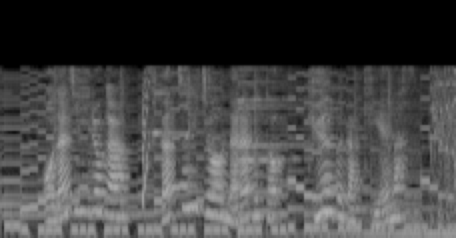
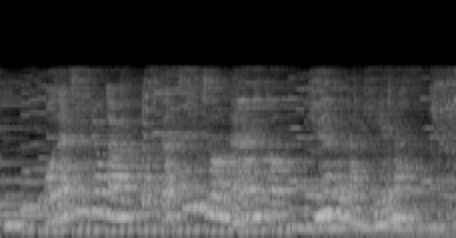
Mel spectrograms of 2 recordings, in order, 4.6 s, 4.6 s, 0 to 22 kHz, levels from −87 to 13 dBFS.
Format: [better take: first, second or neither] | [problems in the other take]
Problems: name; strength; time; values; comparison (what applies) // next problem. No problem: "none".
first | room echo; dies away in 1 s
